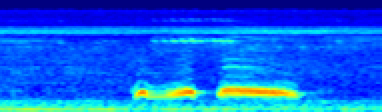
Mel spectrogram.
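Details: Spotted dove cooing to prompt a quiet captive bird to call: one short lilting note followed after a gap by a drawn-out, soft, level coo, with low background hum.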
